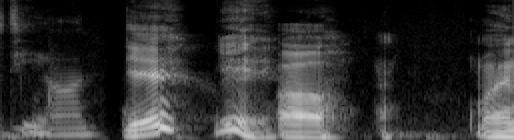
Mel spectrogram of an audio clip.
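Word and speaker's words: Tionne: name you mean tion I never heard somebody say to you T-Boz's name is teon yeah yeah oh well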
